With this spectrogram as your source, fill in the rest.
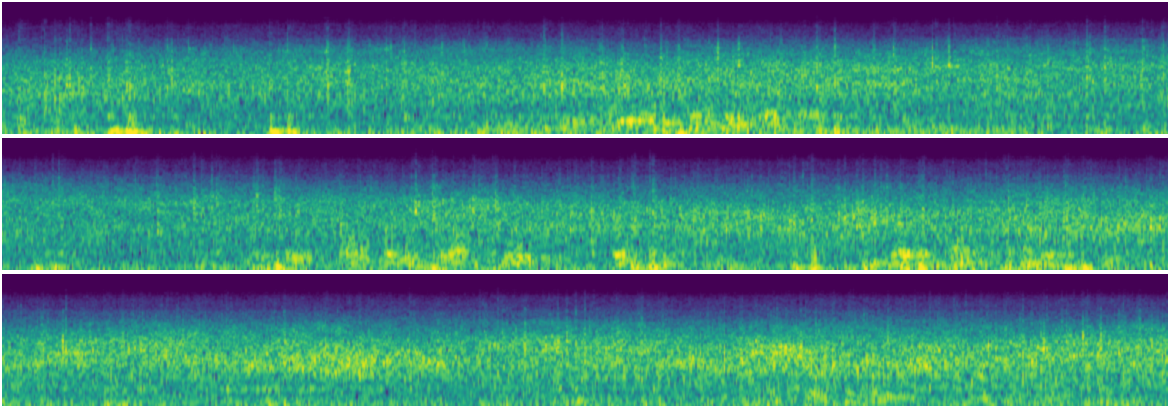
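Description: A model train rumbles and clicks along the track close by.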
